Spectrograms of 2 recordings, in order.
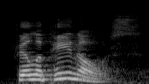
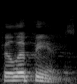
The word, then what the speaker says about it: Philippians: got a little bit okay the Galatians Ephesians Filipinos did I say that right oh I'm sorry not Filipina but Philippine I I always miss mispronounce it okay okay so it's the Philippians not Filipinos okay Colossians 1 Thessalonians 2 Thessalonians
